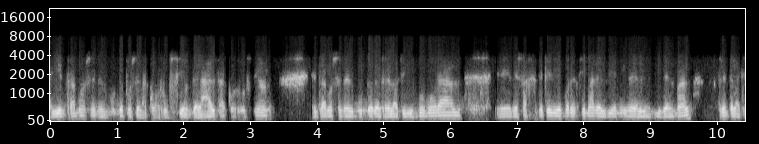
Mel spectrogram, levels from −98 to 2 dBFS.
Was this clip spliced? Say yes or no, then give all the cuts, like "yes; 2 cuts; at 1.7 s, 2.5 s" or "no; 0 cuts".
no; 0 cuts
